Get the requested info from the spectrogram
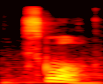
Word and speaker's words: school: phải phát âm được cái từ cái âm cuối của cái, cái từ ấy ra một cái chuẩn school school đó là âm l cong l cong lưỡi đấy experts.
